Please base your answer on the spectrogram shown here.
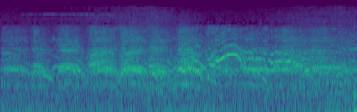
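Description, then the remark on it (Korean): A large, agitated crowd of people shouts and yells together in a sustained roar of many overlapping voices, loud and continuous, with rising cries of anger breaking through the din, angry over whether Bush apologized. “아휴, 시작했다. 난리네 난리.”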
